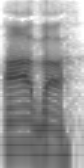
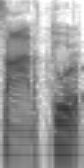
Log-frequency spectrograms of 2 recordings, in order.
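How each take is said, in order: First: The name is said with British pronunciation. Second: The name is said with Italian pronunciation. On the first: "Sì, dicono così" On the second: "Noi diciamo [name]"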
